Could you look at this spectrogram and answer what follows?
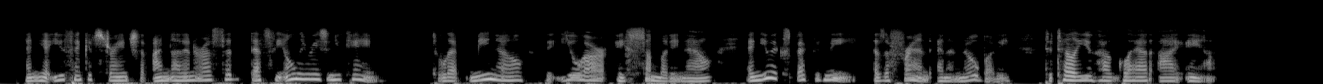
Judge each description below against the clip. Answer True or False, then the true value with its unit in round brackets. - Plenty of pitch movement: False (4.6 semitones)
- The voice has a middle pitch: True (175 Hz)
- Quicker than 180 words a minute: True (195 wpm)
